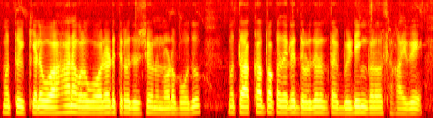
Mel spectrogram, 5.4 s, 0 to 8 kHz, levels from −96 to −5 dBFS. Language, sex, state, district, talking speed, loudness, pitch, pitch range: Kannada, male, Karnataka, Koppal, 165 wpm, -20 LUFS, 150 Hz, 145-155 Hz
